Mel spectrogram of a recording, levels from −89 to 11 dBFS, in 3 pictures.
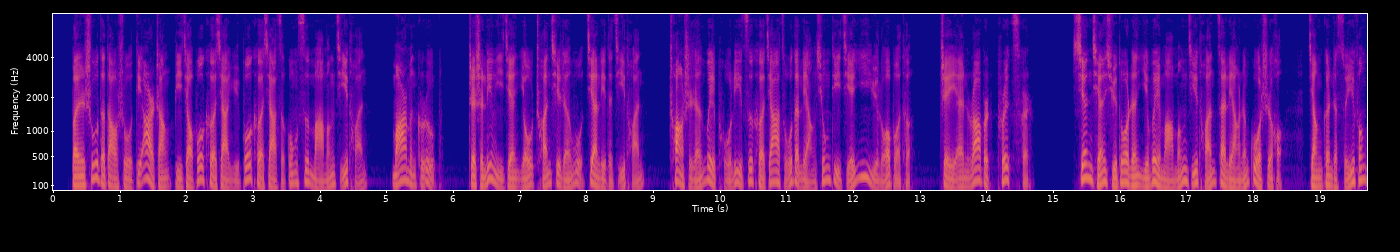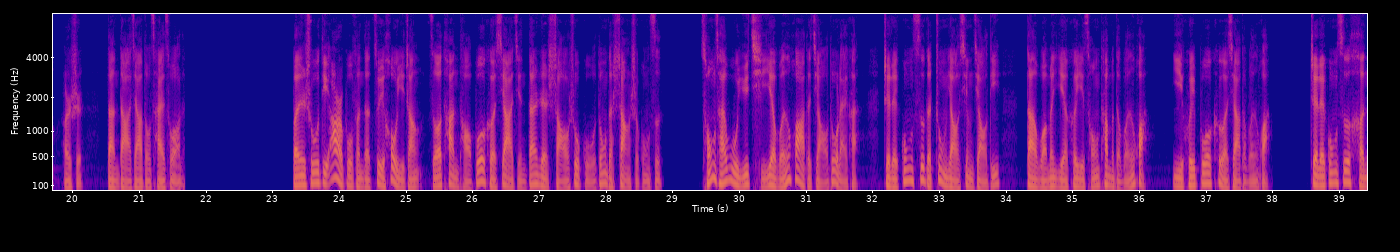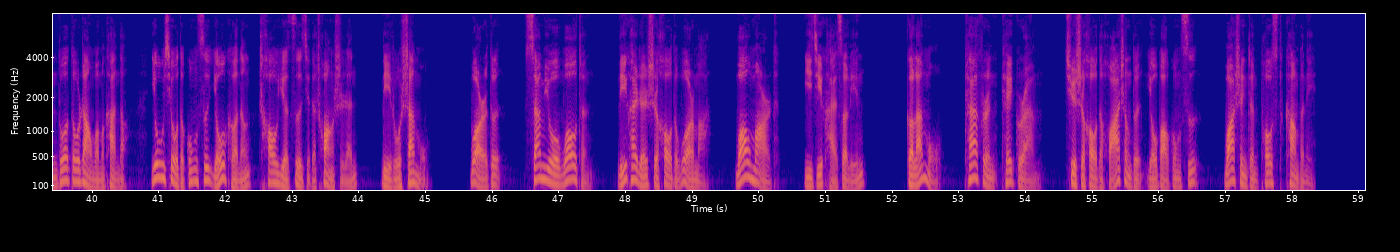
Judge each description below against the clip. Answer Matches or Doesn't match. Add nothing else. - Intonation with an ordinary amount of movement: Doesn't match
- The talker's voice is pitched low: Matches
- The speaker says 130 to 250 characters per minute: Doesn't match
